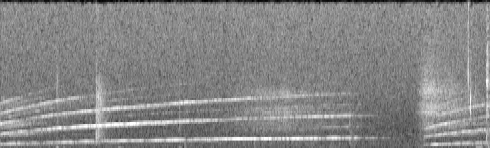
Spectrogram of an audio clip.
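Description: Alarm blaring in the video game Life Is Strange: a loud, sustained siren-like wail that slowly rises in pitch, cuts off briefly and then starts again, with no voices.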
